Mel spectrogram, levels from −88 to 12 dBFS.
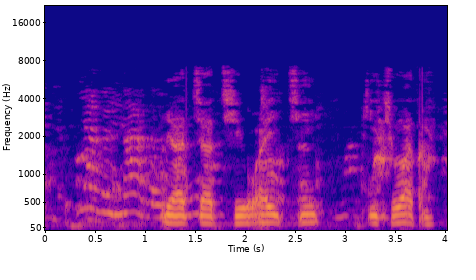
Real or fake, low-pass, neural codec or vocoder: fake; 7.2 kHz; codec, 16 kHz, 16 kbps, FreqCodec, larger model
